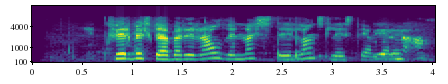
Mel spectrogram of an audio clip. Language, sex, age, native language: Icelandic, female, 12, Icelandic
